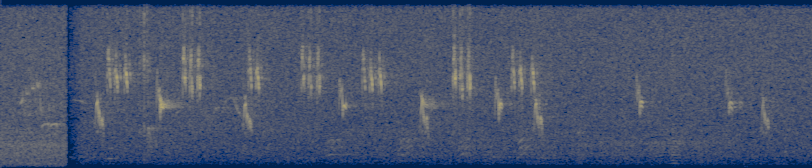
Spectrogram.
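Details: Fledgling masked wagtails, out of the nest but unable to feed alone, shrilling for food as their mother searches for insects; a rapid series of thin, high, downslurred chips, clustered in bursts, after a brief rumble at the start.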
